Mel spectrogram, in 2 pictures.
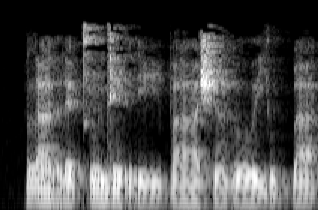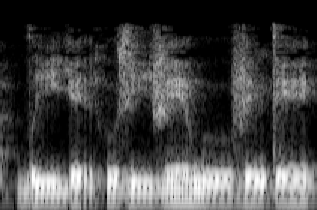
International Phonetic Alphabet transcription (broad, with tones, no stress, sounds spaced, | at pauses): l a˦ r ɛ˨ kʰ ũ˦ d e˦˨ r iː˨ p aː˨ ʃ ã˨ ɗ oː˨˦ j u˦ ɡ͡b a˦ | ɡʷ iː˨ j e˨ r h u˨ z iː˨ v eː˦ w uː˨ v e˦ ŋ t eː˦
